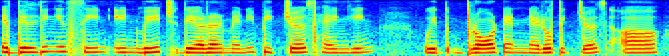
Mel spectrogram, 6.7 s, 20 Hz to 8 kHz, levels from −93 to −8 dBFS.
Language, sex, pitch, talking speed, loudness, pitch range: English, female, 220 Hz, 145 wpm, -17 LUFS, 210-230 Hz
